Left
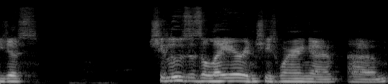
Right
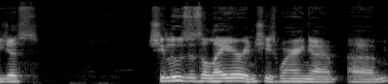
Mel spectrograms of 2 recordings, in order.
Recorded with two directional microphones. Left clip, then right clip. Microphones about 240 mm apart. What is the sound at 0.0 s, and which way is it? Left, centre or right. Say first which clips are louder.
Speech: right 6 dB; right.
